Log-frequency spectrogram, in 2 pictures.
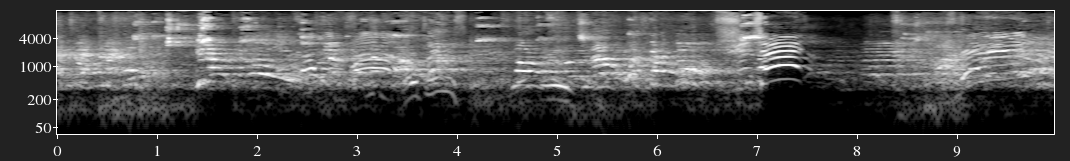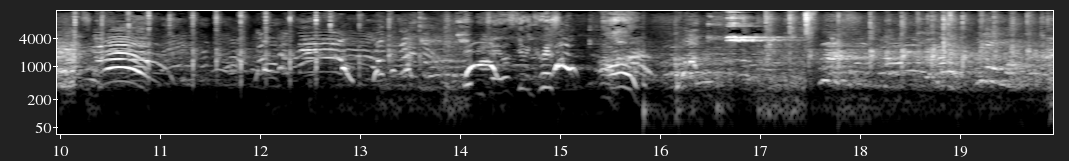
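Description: Spectators chatter in an echoing gym.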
